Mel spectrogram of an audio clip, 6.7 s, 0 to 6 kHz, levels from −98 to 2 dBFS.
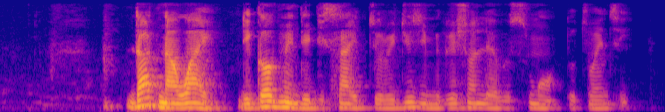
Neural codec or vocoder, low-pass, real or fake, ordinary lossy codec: none; 5.4 kHz; real; AAC, 32 kbps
